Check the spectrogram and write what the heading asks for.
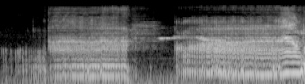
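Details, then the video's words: Angry Chihuahua growling in a steady low rattling snarl, rising into harsher yelping growls near the end, indoors with a person talking in Dutch. "the most angry nikki chihuahua compilation"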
